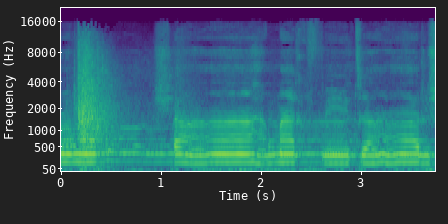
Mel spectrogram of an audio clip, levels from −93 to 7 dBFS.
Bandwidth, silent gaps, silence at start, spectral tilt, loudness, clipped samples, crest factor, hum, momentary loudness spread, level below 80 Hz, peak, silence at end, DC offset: 16 kHz; none; 0 s; -5 dB/octave; -21 LUFS; under 0.1%; 18 dB; none; 10 LU; -46 dBFS; -2 dBFS; 0 s; under 0.1%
